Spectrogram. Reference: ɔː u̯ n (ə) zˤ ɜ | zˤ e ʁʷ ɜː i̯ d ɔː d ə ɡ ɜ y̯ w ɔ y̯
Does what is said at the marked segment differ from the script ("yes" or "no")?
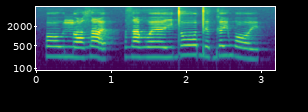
yes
